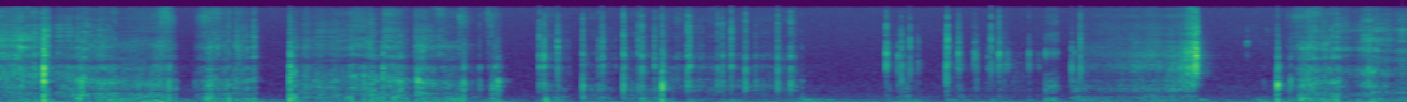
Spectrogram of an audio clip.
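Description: Long black acrylic nails tap and scratch the faces and edges of a small, closed, hollow brown kraft cardboard box held in the hands. The result is a continuous run of dry, papery scratches mixed with quick, light taps that stop almost instantly, with brief quiet gaps between bursts.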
